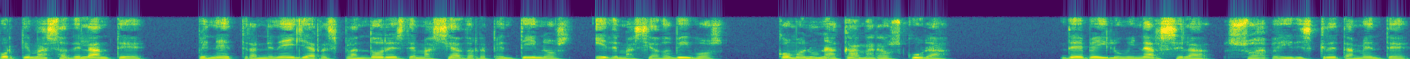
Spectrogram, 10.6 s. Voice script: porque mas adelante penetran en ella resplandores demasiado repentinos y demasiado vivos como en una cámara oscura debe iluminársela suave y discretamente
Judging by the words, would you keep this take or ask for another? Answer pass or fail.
pass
